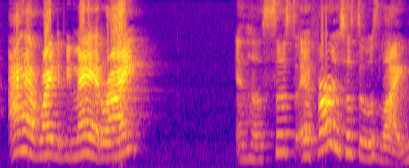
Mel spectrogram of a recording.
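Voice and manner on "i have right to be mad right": loud, higher-pitched indignant retelling; acting out an upset demand for agreement; indignant appeal. Upset woman venting to her sister, loud and indignant.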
